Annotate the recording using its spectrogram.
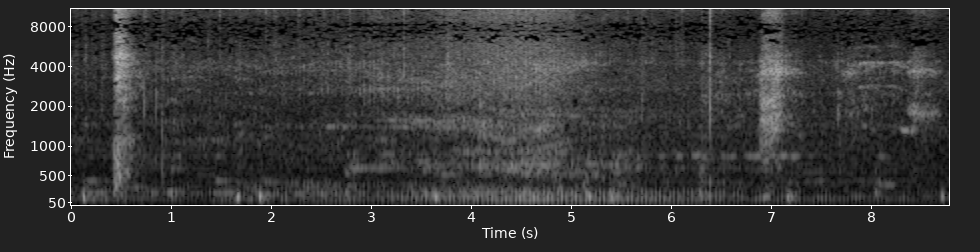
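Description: Small motorcycle engine passing close by, its sound rising to a peak about halfway through and then fading, with a few sharp clicks over it.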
